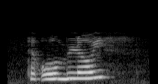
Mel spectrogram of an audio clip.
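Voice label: "umlauf", Alsatian, Haut Rhin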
